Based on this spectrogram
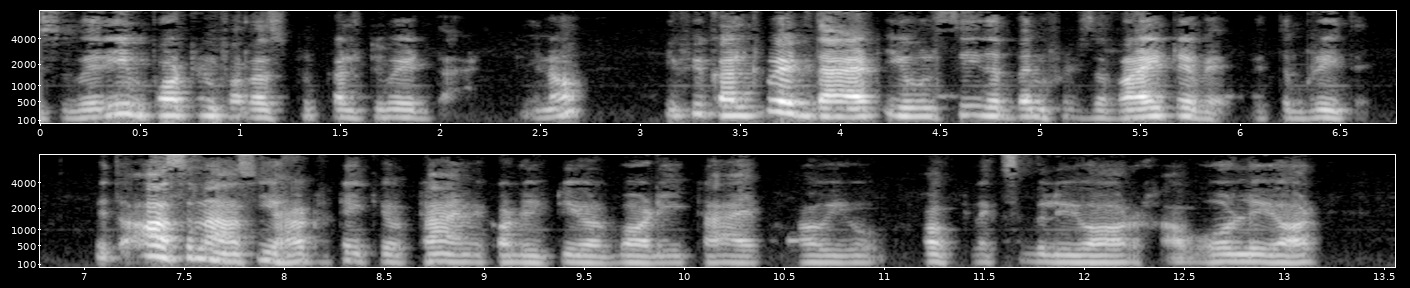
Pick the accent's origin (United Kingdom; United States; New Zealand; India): India; moved away; Well, I came from India.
